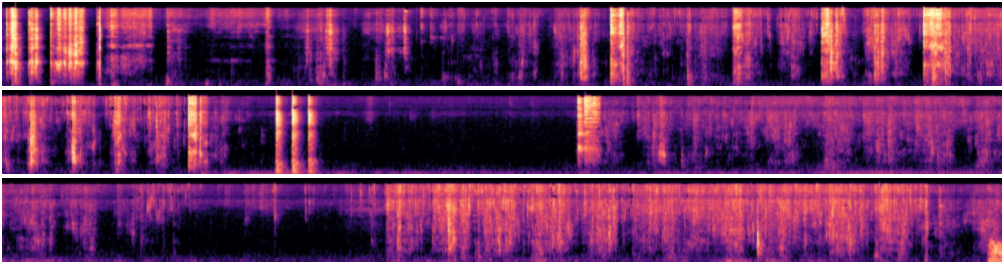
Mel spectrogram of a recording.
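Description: Hands mixing chicken wings with a thick sauce in a metal bowl: irregular wet squelching and smacking sounds. The sounds stop for about two seconds in the middle and give way to a softer, steadier hiss near the end.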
